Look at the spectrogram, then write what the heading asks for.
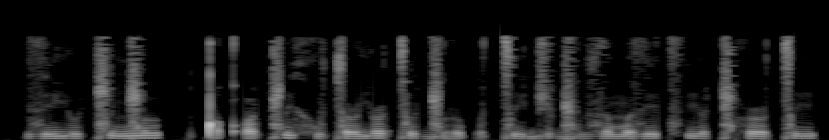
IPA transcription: z i˩˧ j ɯ˩˧ ǁ i˧ ŋ͡ǁ ɯ˥ | ǃ ə˧ qʼ u˧ ǁ i˥ x u˩˧ ǀ ə˞˧ j ə˞˥ ǀ ɯ˧ ɡ͡ǁ ə˞˧˩ p ə˧˩ ǀ i˧˩ d͡ʒ ə˥˧ ɡ͡ǁ u˧ z ə˥˧ m ə˥˧ z i˥˧ t͡sʼ i˥˧ ə̯ ǁʰ ə˞˥˧ ǀ i˥

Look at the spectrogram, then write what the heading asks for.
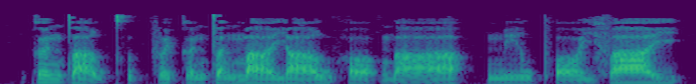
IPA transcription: k ɵ˥ n t̪ aː˨˩ w kʷʰ ɪ˨ k̚ f ɵ˧ ɥ k ɵ˨˥ n t̪ ɐ˨˥ n m aː˨˧ j aː˨˥ w h ɔː˨ k̚ n̪ aː˨˧ | m iː˨ w pʰ ɔː˨ j f aː˥ j

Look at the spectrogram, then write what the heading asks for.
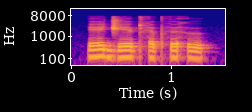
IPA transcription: e d͡ʒ eː ʈʰ ɛ pʰ ɘ h ɯː

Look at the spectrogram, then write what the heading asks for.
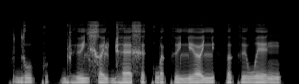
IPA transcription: d u k | ɖʱ y lʲ x œ lʲ ɖʱ ɛ x ɛ k w œ k y lʲ œ lʲ | ə k y w e ŋ

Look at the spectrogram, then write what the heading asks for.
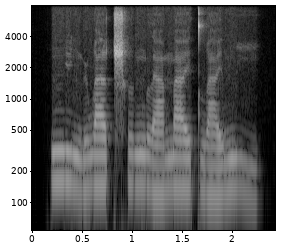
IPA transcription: n̪ y˥˩ n ɻ w ä˥ ʈ͡ʂʰ ɤ˥ ŋ l ä˧˥ m a˥ ɪ̯ t̪ w a˧˥ ɪ̯ m i˥˩

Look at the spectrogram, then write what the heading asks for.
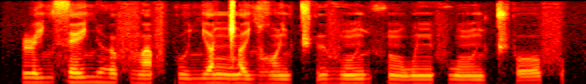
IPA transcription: ɭ i ʎ s e ʎ ɦ ɵ f v ã f k u ʎ ɐ ŋ͡ǁ ɐ ʎ ʁʷ ẽ ʎ t͡ʃʼ ɨ v ũ ʎ θ ũ w ĩ f w ũ ʎ t͡ʃʼ o f

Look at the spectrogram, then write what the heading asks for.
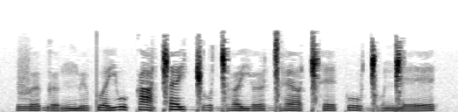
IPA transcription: v ø˩˥ ɡ ø˩ ŋ͡m y˩˥ tʷ ɛ˧ j u˥˩ k a˥˩ ǁ ɛ˥ j ɡ͡ǁ ʊ˥˩ ɡ͡ǀ œ˧ j ø˩˥ ɡ͡ǀ ɛ˥˩ ɐ̯ ǁʰ e˧ k u˥˩ ɡ͡ǀ ʊ˧ ŋ͡ǁ e˩˥

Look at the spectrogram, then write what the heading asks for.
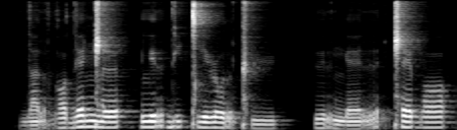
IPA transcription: d a˩ r ɡ ɔ˦ d ɛ˥ ŋ͡ǁ ə˦ | lʲ ə˦ r d i˦ ǀ i˦ ɭ o˦ r ǁ y˨ | ɨ˨ r ŋ ɛ˩ r | ǁ ɛ˦ b ɔ˦

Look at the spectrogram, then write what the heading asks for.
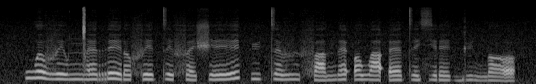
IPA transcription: w ə v e u̯ ŋ͡ǀ ɛ r e ɾ ə f e t e f ɛ ʃ e | y t ɛ v ʉ f a n ɛ ʔ ʌ w a ʔ ɛ t e sʲ e ɾ e ɡ y n ʌ

